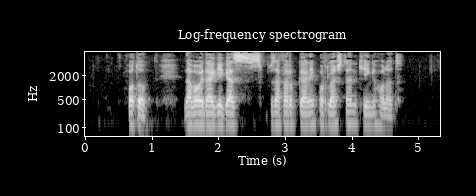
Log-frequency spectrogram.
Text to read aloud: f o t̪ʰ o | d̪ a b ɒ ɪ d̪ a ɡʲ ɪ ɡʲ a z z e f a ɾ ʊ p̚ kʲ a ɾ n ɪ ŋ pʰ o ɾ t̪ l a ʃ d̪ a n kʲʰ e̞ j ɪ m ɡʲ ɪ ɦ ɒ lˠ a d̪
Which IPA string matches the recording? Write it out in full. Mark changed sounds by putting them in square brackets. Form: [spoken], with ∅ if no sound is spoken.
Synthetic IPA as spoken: f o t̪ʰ o | d̪ a [v] ɒ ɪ d̪ a ɡʲ ɪ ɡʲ a z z [a] f a ɾ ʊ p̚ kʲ a ɾ n ɪ ŋ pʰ o ɾ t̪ l a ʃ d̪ a n kʲʰ e̞ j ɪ [ŋ] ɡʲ ɪ ɦ ɒ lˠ a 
